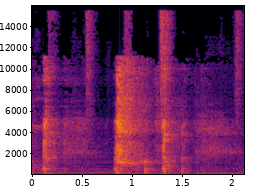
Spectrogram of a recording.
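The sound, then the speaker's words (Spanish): A boy coughs repeatedly: several harsh, fairly loud coughs spread unevenly across the moment, with quieter rough breaths between them. “El niño tosió repetidas veces.”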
